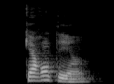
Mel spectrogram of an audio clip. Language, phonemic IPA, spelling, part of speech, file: French, /ka.ʁɑ̃.te.œ̃/, quarante-et-un, numeral, LL-Q150 (fra)-quarante-et-un.wav
- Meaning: post-1990 spelling of quarante et un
